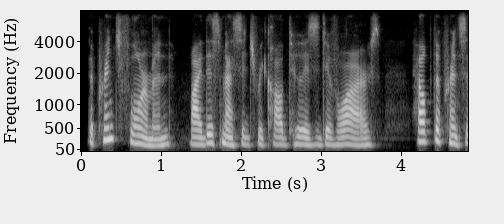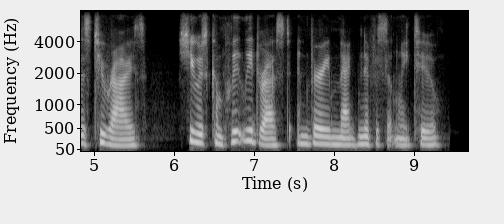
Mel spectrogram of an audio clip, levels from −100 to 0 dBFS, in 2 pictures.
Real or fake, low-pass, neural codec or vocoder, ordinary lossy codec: real; 7.2 kHz; none; Opus, 24 kbps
